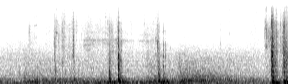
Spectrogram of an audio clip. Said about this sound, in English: He opens the door and rolls out.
